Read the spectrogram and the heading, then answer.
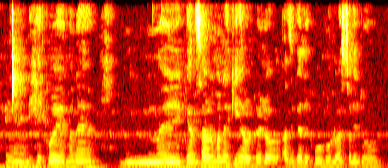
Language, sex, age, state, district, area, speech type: Assamese, female, 30-45, Assam, Golaghat, urban, spontaneous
